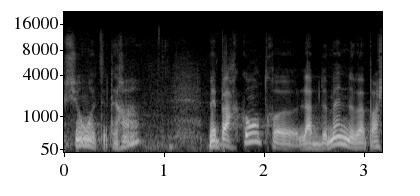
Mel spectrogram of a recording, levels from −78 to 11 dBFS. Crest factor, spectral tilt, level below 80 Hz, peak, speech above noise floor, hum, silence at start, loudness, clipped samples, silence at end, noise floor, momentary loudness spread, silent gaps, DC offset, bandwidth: 18 dB; -7 dB/octave; -50 dBFS; -2 dBFS; 20 dB; none; 0 s; -20 LUFS; under 0.1%; 0 s; -39 dBFS; 17 LU; none; under 0.1%; 14 kHz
